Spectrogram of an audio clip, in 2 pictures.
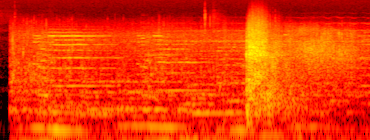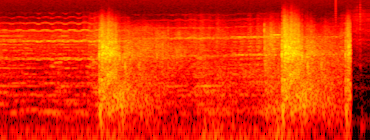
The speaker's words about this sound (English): So as as Brody is firing his uh, weapon and he is putting bullets into the shark, we lose track of Hooper.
